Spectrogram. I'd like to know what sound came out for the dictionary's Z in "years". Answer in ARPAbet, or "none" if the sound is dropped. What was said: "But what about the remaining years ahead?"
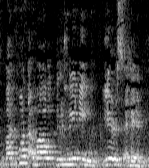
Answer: S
